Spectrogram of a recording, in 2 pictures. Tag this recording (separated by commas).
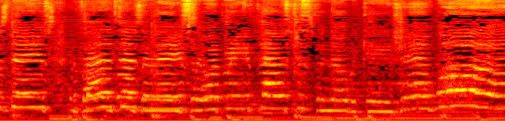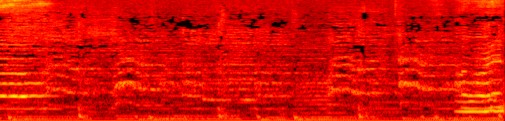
Music, Female singing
